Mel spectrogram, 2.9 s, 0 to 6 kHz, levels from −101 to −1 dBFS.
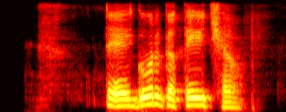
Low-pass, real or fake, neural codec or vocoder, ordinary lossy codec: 5.4 kHz; fake; codec, 24 kHz, 1 kbps, SNAC; Opus, 64 kbps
